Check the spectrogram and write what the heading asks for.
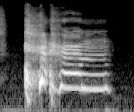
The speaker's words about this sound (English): You just make a lot of noises right now. Can I not cough?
